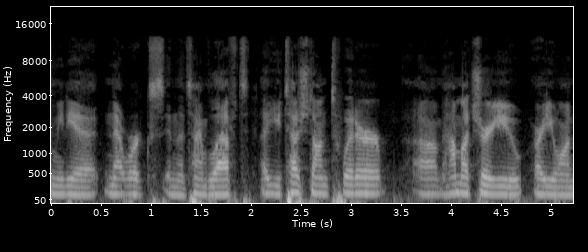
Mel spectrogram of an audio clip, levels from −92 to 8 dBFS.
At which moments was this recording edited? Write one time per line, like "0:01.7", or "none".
0:01.5
0:02.0

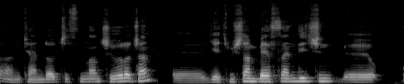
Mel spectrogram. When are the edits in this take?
none

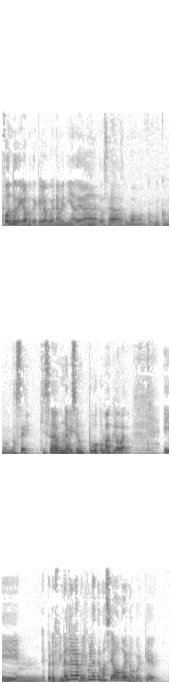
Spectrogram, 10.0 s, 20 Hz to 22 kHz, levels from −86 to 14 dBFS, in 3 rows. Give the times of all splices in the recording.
0:06.5

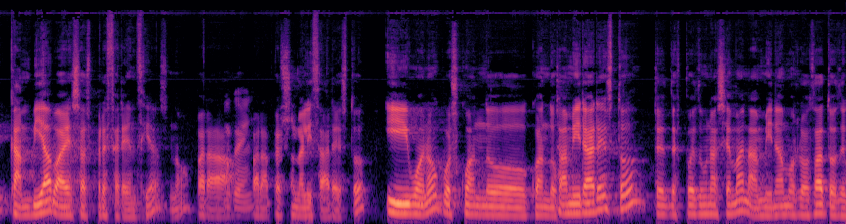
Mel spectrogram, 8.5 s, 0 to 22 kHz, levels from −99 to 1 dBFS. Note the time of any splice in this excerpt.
0:03.8
0:05.6
0:06.6

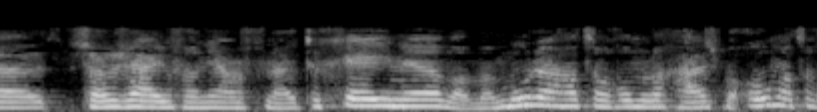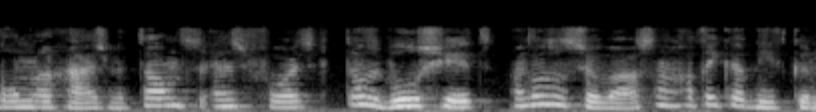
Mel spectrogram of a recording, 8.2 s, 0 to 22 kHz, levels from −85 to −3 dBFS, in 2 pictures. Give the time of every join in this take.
0:05.7

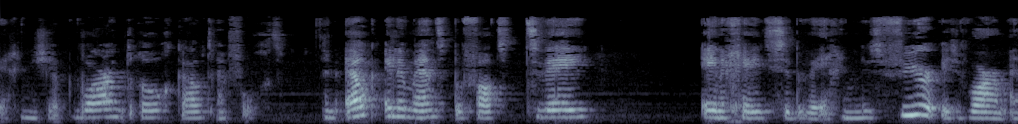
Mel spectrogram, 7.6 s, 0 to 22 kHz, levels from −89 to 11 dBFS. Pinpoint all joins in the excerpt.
none

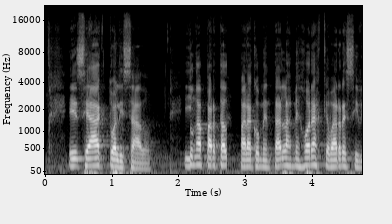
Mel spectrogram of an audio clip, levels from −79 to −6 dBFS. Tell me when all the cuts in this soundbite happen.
0:02.2
0:02.7

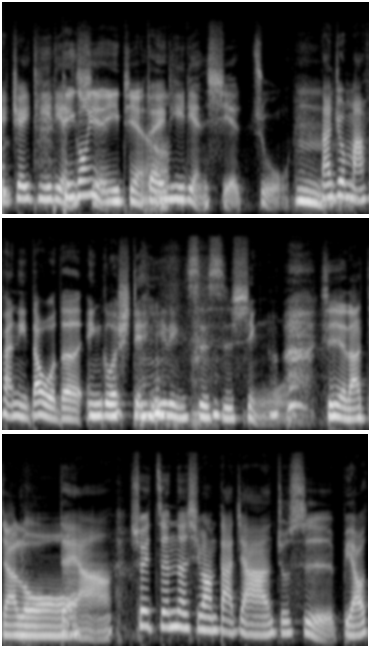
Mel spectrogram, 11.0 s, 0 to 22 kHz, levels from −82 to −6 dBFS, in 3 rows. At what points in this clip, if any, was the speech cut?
0:01.7
0:04.5

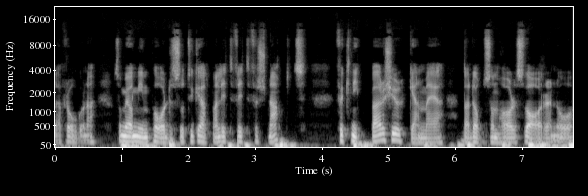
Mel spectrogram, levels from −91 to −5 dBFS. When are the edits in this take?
0:01.2
0:02.7
0:06.1

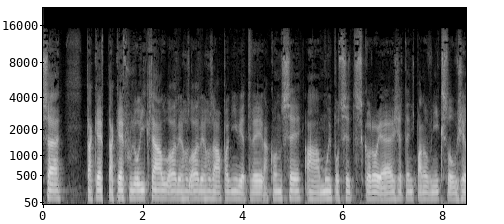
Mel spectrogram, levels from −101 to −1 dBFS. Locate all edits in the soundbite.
0:01.2
0:02.9
0:04.4
0:05.2
0:07.4

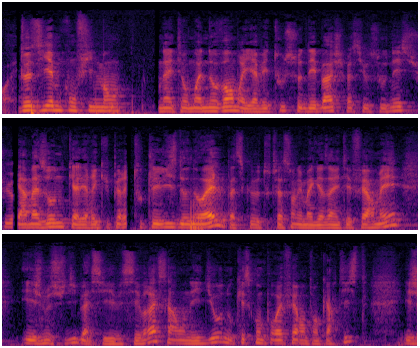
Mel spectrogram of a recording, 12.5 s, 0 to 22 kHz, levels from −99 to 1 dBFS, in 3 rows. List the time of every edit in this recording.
none

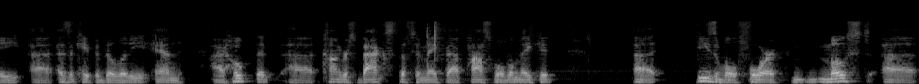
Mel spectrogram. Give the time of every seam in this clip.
0:02.1
0:04.1
0:05.1
0:07.9

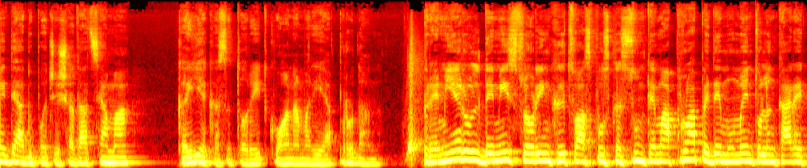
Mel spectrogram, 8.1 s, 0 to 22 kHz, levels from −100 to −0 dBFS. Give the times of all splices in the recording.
none

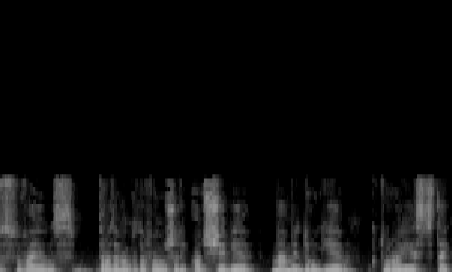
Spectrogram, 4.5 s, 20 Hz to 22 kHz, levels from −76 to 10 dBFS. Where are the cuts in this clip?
0:01.0
0:02.6

